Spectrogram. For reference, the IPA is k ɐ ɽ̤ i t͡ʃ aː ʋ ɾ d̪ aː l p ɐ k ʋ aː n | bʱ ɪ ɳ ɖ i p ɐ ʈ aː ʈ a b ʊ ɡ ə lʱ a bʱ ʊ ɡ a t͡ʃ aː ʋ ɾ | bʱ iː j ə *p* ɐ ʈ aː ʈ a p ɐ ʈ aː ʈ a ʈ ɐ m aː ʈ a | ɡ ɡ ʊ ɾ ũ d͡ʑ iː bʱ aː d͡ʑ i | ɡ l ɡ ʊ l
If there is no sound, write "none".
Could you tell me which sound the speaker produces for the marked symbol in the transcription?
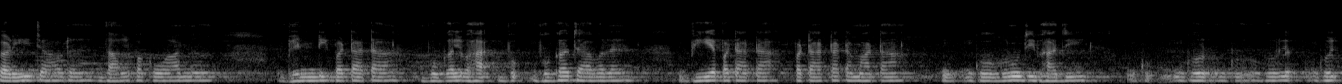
p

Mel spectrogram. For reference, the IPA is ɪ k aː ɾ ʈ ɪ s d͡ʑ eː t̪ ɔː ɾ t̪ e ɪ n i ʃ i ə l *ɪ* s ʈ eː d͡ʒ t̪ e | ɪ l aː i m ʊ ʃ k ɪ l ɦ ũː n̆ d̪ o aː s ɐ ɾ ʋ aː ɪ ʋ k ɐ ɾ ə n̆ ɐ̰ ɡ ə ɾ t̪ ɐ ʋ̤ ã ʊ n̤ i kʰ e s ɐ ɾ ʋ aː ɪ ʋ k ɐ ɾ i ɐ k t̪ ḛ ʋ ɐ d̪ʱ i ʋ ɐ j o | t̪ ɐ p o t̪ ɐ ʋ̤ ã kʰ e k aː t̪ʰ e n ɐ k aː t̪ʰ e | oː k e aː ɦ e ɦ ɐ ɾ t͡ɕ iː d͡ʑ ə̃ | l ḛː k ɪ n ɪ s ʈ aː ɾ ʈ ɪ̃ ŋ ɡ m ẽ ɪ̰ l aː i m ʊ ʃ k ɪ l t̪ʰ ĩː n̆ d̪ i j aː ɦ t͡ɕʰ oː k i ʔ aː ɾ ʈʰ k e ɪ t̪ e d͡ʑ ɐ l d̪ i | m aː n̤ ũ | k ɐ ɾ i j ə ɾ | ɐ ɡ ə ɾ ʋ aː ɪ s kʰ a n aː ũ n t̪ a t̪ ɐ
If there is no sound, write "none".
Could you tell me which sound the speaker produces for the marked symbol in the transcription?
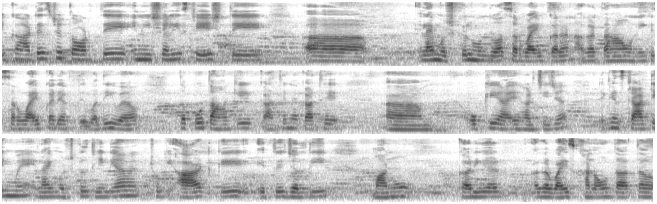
i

